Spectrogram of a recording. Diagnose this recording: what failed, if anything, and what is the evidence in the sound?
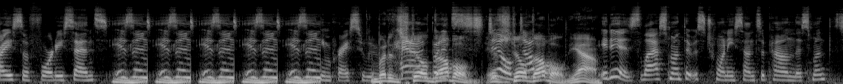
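A broken-record loop runs from 1.47 to 3.21 s: a 0.43 s fragment plays four times back to back, identically, and the audio meant for that span is gone. The likely cause is a stalled player or stream buffer resending its last block. Spectrogram and waveform show identical repeating tiles.

At 4.71 to 4.75 s there is short concealed packet loss on the network path. About 20 ms never arrived, and the decoder filled roughly 18 ms by extending the preceding sound, heard as a brief smear. On a spectrogram it appears as a narrow stretched band with softened transients.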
